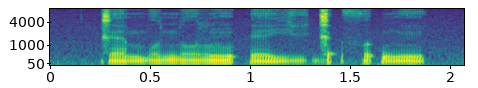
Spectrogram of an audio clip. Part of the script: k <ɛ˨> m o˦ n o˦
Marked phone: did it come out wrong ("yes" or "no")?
no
